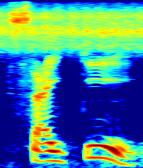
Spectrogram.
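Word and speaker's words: psyche: উদাহরণ, সাইকি, সাইকো, Saura, অর্থাৎ ফি plus S পরপর থাকলে এবং ফি এর আগে কোনো বাউল না থাকলে ফি অনুচ্চারিত থাকে।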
